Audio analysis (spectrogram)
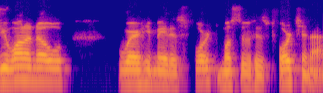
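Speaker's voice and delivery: usual speaking voice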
